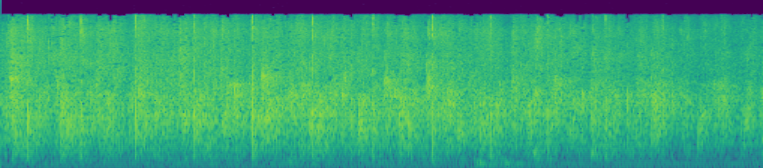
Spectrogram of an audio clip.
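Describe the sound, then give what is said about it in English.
An audience's steady, full applause welcomes a guest speaker to a church, with many hands clapping at an even level throughout, with no break and no voices. “So as he does, would you just welcome him? Give him a hand for being here today.”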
